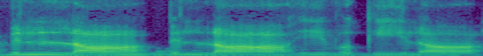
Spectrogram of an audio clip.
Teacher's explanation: मोटा नहीं है बिल्ला ला को खींचना है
